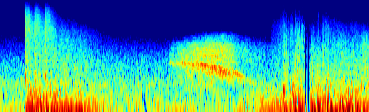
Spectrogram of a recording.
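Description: A ship blows up in the naval battle game World of Warships, with a loud booming blast, a rumbling roar that rises and fades, then a second heavy explosion burst.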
